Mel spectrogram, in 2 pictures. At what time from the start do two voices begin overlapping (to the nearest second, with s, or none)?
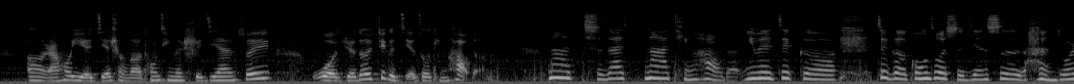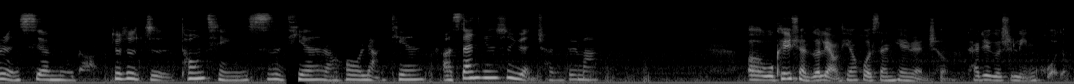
none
